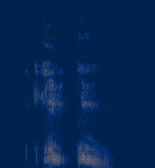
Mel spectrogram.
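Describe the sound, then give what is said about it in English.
Throat clearing by a person: two short, voiced, rough bursts, the first preceded by a small catch, heard alone against silence. “Sorry about all the throat clearing here.”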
